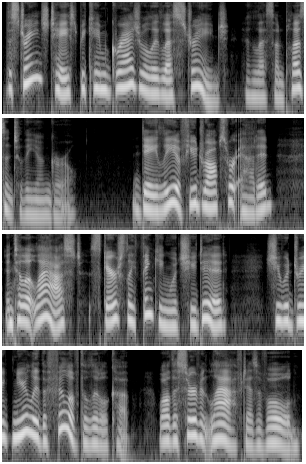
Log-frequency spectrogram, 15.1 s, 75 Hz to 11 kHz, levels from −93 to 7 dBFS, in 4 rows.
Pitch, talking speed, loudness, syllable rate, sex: 200 Hz, 180 wpm, -18 LUFS, 5.2 syllables/s, female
